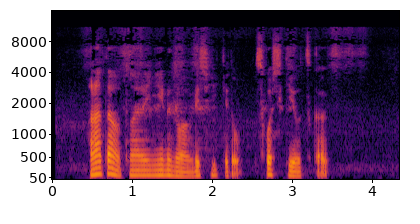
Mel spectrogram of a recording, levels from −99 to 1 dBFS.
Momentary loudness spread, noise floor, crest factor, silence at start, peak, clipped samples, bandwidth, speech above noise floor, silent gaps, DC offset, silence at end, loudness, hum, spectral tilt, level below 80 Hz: 8 LU; -62 dBFS; 22 dB; 0.45 s; -6 dBFS; under 0.1%; 11.5 kHz; 36 dB; none; under 0.1%; 0.75 s; -27 LUFS; none; -6 dB/octave; -50 dBFS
